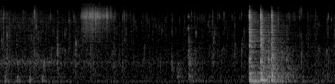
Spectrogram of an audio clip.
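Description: Homemade lamb curry cooks in a pan with a low, faint sizzle, briefly swelling into a louder crackling hiss partway through before settling again.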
